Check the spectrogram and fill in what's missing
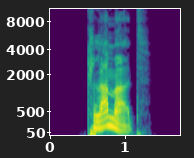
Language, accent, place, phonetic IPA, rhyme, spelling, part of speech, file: German, Germany, Berlin, [ˈklamɐt], -amɐt, klammert, verb, De-klammert.ogg
- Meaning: inflection of klammern: 1. second-person plural present 2. third-person singular present 3. plural imperative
